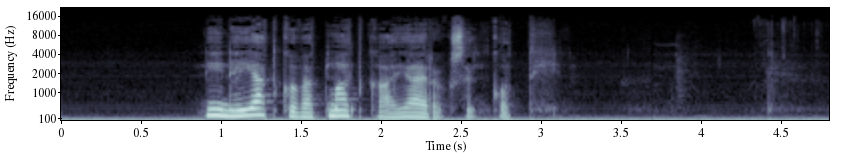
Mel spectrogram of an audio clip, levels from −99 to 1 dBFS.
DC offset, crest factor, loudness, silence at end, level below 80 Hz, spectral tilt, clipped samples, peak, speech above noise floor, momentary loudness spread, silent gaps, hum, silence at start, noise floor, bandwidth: under 0.1%; 18 dB; -22 LUFS; 0 s; -40 dBFS; -7 dB/octave; under 0.1%; -6 dBFS; 18 dB; 25 LU; none; none; 0 s; -40 dBFS; 12.5 kHz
